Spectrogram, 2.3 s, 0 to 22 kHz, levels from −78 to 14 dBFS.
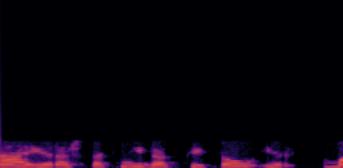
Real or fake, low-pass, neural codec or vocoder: real; 3.6 kHz; none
